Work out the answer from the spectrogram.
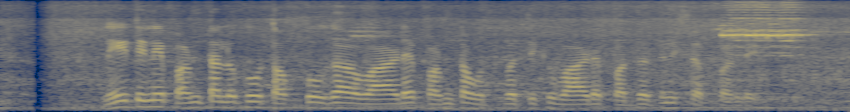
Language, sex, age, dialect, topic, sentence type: Telugu, male, 31-35, Southern, agriculture, question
